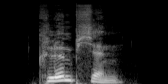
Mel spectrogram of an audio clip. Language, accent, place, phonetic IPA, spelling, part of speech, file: German, Germany, Berlin, [ˈklʏmpçən], Klümpchen, noun, De-Klümpchen.ogg
- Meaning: 1. diminutive of Klumpen: a small lump, blob, globule, nodule 2. a hard candy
